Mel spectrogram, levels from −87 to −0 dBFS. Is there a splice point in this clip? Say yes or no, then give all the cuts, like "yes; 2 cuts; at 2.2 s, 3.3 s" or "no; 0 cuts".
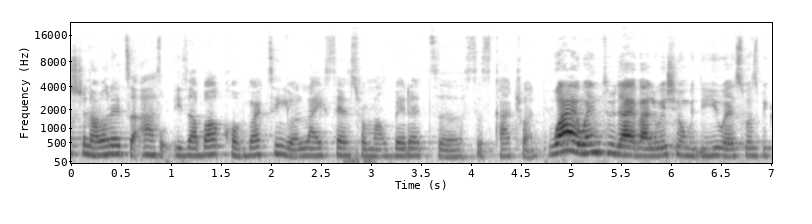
yes; 2 cuts; at 1.0 s, 4.6 s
